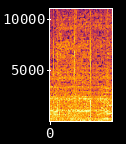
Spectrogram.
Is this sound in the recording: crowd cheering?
yes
